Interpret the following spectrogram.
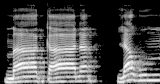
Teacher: میم کو الف مدہ کی وجہ سے اور آگے کاف کو بھی الف مدہ کی وجہ سے کھینچ کر ادا کیا جائے گا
